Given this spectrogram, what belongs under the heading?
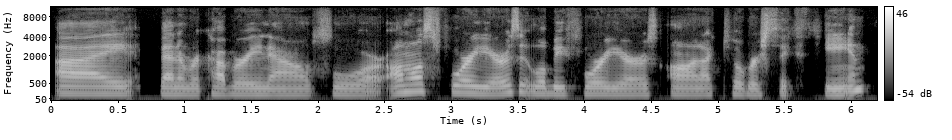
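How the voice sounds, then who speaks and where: A chatty, earnest woman from the Boston area, a podcast guest with a low, gravelly voice. She talks freely with fillers. The sound is dry and close. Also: steady tone, measured pace, no room sound. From Boston area, USA. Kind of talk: casual podcast chat.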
